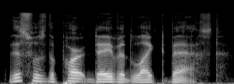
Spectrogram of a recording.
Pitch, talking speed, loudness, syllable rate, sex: 115 Hz, 180 wpm, -17 LUFS, 4.4 syllables/s, male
